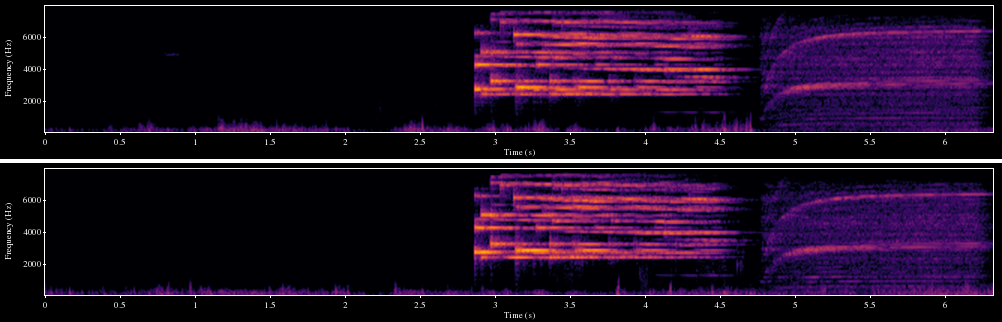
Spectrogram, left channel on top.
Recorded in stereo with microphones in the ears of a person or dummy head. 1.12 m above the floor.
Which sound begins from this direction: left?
A blender, at 4.8 s.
